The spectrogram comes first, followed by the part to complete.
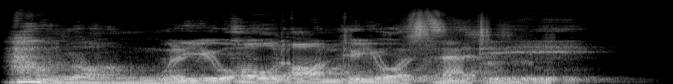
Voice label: Male Old God Idle; Yogg Saron

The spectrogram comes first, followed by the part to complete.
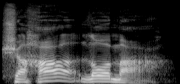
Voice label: Male Night Elf Thanks

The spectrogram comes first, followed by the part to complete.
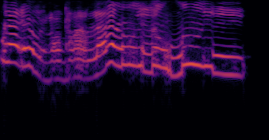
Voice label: Female Murloc Play

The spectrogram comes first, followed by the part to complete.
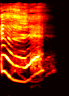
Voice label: Female Faerie Death

